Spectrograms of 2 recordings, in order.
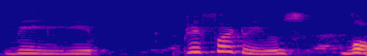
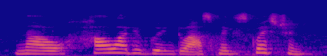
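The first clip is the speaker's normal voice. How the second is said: normal talking voice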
